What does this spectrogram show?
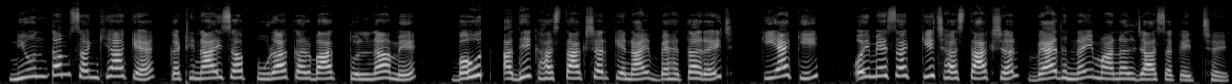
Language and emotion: Maithili, neutral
